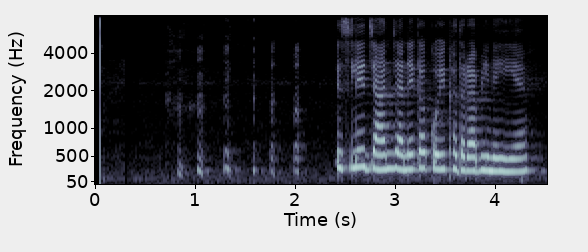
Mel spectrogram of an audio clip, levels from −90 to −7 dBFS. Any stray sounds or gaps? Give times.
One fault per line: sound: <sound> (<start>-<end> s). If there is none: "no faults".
sound: laugh (0.7-2.1 s)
